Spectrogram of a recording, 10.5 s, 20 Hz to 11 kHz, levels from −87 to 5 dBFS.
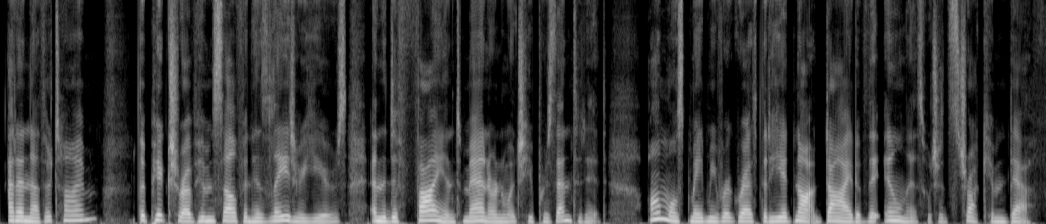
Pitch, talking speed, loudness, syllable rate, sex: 195 Hz, 210 wpm, -19 LUFS, 5.5 syllables/s, female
